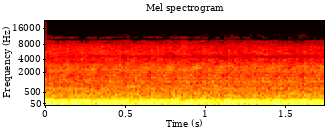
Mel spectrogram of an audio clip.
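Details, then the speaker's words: Clifford, red truck with a worn Ford 351W V8, climbing a hill at about 20 mph: deep, rough labouring with uneven low knocking like a sewing machine. It knocks above 1500 rpm, has no oil pressure and smokes heavily. "sounds like a sewing machine this old 351 has had its Better Days"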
